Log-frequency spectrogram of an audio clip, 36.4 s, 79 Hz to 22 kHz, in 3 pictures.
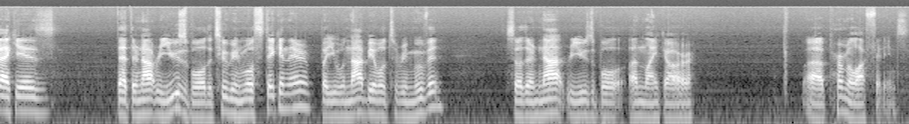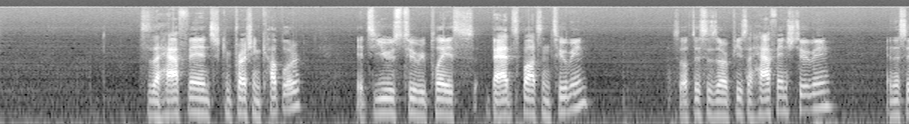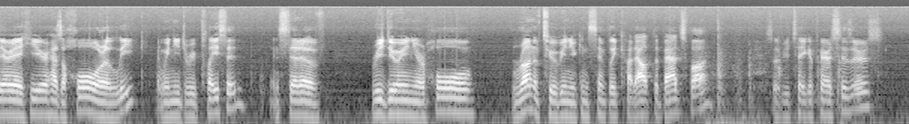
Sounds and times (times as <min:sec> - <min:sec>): Speech: 0:00.0 - 0:00.8, 0:01.6 - 0:06.0, 0:06.8 - 0:09.3, 0:10.7 - 0:12.2, 0:14.0 - 0:16.2, 0:16.9 - 0:20.0, 0:21.1 - 0:23.3, 0:24.0 - 0:28.6, 0:29.2 - 0:33.8, 0:34.5 - 0:36.0.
